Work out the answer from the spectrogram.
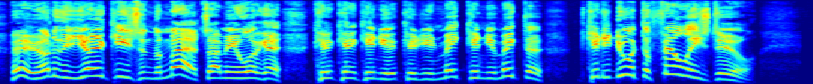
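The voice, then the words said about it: Deliberately bad New York accent. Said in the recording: “my bad New York impersonation”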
